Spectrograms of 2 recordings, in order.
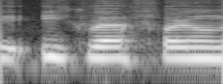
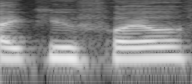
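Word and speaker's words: iQFOiL: Uh, e, můžeš to vyslovovat buď český IQ foil nebo IQ foil v angličtině.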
